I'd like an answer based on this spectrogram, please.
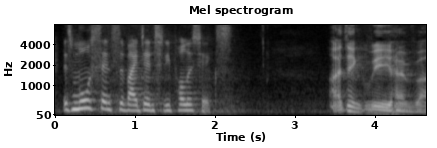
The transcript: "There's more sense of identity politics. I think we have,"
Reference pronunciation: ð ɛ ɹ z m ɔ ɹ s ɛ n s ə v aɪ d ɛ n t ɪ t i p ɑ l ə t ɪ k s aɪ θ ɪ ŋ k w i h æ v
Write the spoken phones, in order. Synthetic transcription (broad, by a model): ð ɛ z m ɔ s ɛ n s ə v aɪ d ɛ n t ɪ t i p ɑ l ə t ɪ k s aɪ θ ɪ ŋ k w i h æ v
